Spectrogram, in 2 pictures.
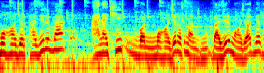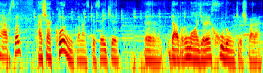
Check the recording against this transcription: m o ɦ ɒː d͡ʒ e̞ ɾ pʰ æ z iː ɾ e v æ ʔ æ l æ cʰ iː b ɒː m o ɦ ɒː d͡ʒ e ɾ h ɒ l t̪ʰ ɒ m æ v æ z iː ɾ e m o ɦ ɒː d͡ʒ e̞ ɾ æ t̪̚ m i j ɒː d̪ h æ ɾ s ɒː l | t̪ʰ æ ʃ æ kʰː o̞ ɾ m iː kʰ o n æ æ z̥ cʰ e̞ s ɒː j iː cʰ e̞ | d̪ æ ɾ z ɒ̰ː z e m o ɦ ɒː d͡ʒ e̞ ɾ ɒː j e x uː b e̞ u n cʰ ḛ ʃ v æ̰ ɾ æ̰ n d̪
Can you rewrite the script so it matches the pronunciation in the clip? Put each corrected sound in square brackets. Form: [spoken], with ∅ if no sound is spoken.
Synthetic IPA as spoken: m o ɦ ɒː d͡ʒ e̞ ɾ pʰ æ z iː ɾ e v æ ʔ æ l æ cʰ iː b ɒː m o ɦ ɒː d͡ʒ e ɾ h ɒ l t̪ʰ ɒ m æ v æ z iː ɾ e m o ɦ ɒː d͡ʒ e̞ ɾ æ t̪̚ m i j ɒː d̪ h æ ɾ s ɒː l | t̪ʰ æ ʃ æ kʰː o̞ ɾ m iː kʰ o n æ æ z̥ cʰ e̞ s ɒː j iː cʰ e̞ | d̪ æ ɾ [v] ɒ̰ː [ɣ] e m o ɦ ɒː d͡ʒ e̞ ɾ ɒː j e x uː b e̞ u n cʰ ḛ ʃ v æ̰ ɾ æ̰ n d̪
